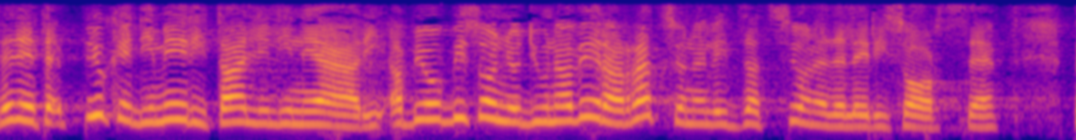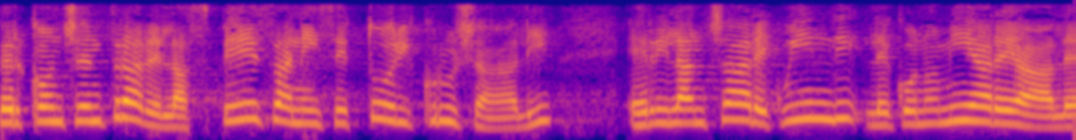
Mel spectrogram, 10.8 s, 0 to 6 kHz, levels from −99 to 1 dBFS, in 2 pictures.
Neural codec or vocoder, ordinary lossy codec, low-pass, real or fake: none; AAC, 48 kbps; 5.4 kHz; real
